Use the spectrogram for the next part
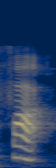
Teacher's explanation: fa yaitu bunyi antara bibir dan gigi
